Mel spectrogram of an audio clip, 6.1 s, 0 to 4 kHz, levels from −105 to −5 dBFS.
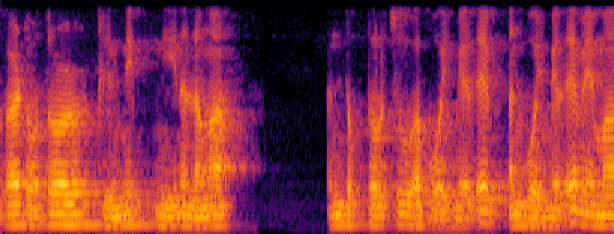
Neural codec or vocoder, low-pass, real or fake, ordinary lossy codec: none; 3.6 kHz; real; none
